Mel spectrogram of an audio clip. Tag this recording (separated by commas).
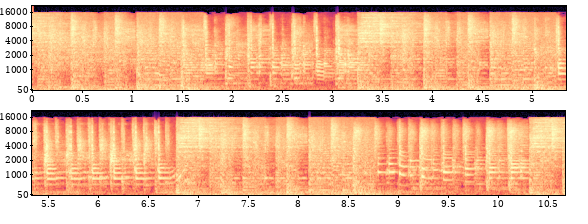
Soundtrack music, Video game music, Music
